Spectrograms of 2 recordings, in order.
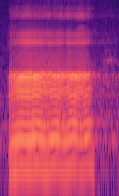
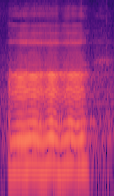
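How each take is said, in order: First: The vowel starts with a clean, balanced onset. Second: The vowel starts with a clean, balanced onset.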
